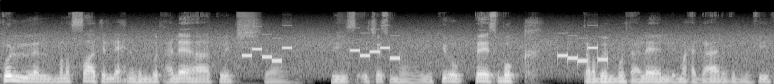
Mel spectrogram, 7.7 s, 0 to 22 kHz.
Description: Five-tone selective call (CCIR), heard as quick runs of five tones, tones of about 100 ms, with speech in Arabic. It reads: 50411 95883 53112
